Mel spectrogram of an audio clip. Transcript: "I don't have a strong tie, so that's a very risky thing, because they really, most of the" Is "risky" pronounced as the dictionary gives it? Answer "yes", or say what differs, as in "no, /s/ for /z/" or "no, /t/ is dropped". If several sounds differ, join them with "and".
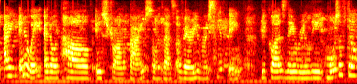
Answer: no, /k/ is dropped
